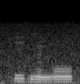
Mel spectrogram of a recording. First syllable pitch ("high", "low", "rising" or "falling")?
high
